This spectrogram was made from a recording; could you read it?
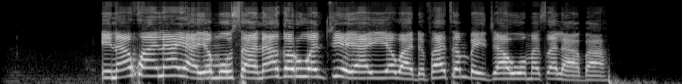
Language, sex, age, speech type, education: Hausa, female, 15-29, read, tertiary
